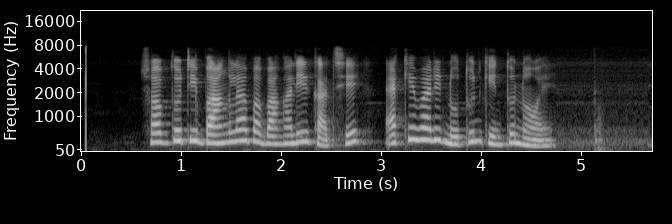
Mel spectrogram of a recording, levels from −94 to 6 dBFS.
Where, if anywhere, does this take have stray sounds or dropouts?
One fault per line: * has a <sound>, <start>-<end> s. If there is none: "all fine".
* has a thud, 5.1-5.5 s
